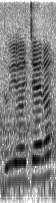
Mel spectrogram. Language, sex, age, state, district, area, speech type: Odia, female, 45-60, Odisha, Sundergarh, urban, spontaneous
